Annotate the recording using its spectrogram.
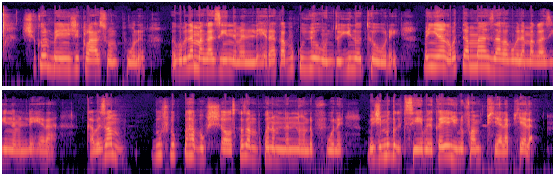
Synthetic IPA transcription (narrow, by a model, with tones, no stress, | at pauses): ʃi˦kʊ˦ɾbɛ˦hɪ˦n̩˦ʒi˦kla˦sʊ˨m˦puː˨˦nɨ̰˨ | bɛ˨ɡʊ˨bla˦ma˨ɡa˦ziː˦nɨ˨mɨ˨n̩˦lɪ˨hɪ˨˦ɾa˦ka˨bʊ˦ku˦jo˦ɡɨ˨n̩˦do˨ji˦no˦to˦˨ɾɨ̰˨ | bɛ˦ɲa˦ka˨bɛ˦ta˦mːaː˦zaː˦ka˨ɡʊ˦bla˦ma˨ɡa˨zi˦nɨ˨m˨˦lɪ˦ɦɪ˨ɾa̰˨ | ka˨bɛ˨za˦ŋ | bbɨ˦k͡pa˦hbʊ˨˦kʃa˨˦˨ska˦za˦ŋbʊ˦kʊ˦nɨ˦mnɨ˦m˦nɨ˨ŋdɨ˨puː˦nɨ˦ | bɛ˨ʒi˦mɨ˦ɡɨ˨lteː˨bɨ˨lka˦jɛ˦lju˨nɨ˦fa˦mpi˨ɛ˨la˨pi˦ɛ˦la̰˨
